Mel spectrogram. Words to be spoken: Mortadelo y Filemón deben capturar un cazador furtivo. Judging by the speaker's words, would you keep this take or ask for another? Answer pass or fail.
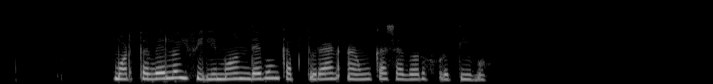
fail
